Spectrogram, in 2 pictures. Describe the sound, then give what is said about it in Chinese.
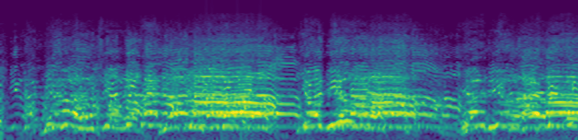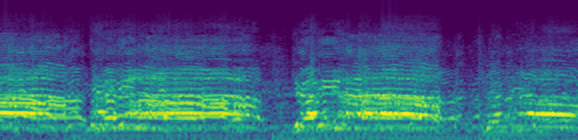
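A crowd of soldiers bursts into loud cheering inside the enclosed gateway tunnel of a besieged city gate after reinforcements arrive, a dense, sustained roar of many shouting voices with brief dips and a low hum joining later. “众人都静了片刻，然后轰然一声欢呼起来，欢声在瓮洞洞壁上来回撞击，收拾不住，猛地冲出洞口，迸发了出去。”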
